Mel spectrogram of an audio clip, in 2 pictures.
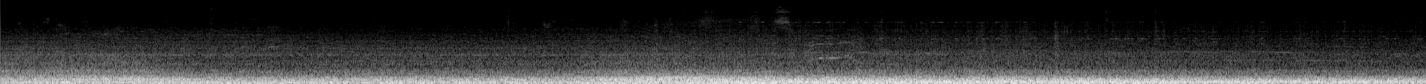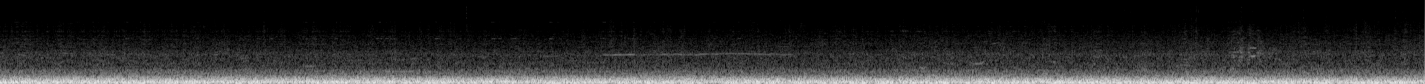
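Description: Jet airliner cabin noise while taxiing: a steady low rumble of the engines and the rolling aircraft heard from a window seat, growing a little louder about six seconds in.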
